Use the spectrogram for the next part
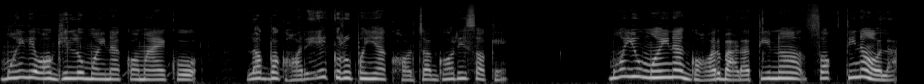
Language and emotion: Nepali, sad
